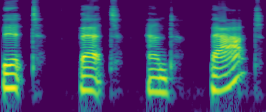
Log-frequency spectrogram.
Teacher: Our e like in bet is right in the middle. The front vowels basically have more and more opening with the front of the tongue going down. So between bit and bat, the tip of my tongue is getting more open.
